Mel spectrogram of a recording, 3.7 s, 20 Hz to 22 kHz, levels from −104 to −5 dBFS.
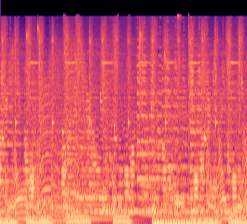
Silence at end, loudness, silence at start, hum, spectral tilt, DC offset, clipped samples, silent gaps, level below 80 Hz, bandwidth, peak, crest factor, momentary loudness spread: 0 s; -14 LUFS; 0 s; none; -4 dB/octave; under 0.1%; under 0.1%; none; -20 dBFS; 16.5 kHz; 0 dBFS; 14 dB; 2 LU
